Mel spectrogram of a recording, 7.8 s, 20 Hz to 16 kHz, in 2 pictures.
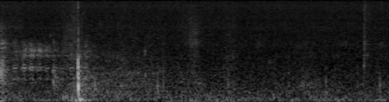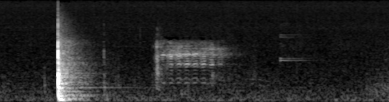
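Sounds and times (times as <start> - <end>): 
sheep bleating while being killed: 0.1 - 0.6, 5.4 - 6.3
sharp hitting thud: 4.5 - 4.9.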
